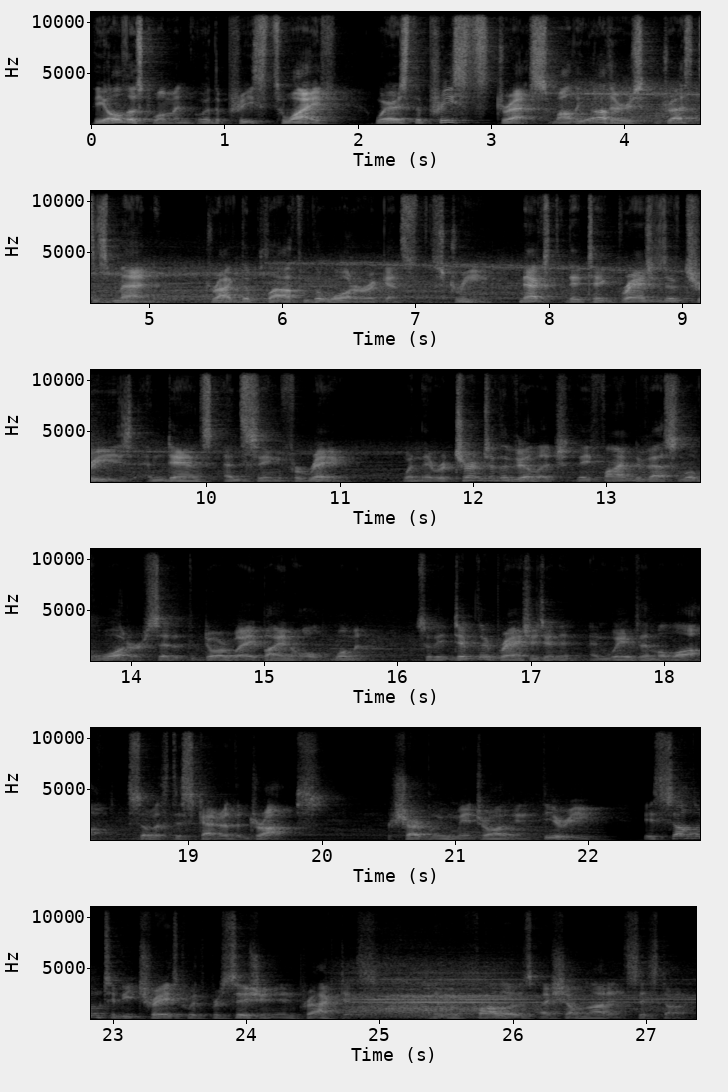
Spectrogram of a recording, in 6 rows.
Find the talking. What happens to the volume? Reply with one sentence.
The volume of the talking goes down.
